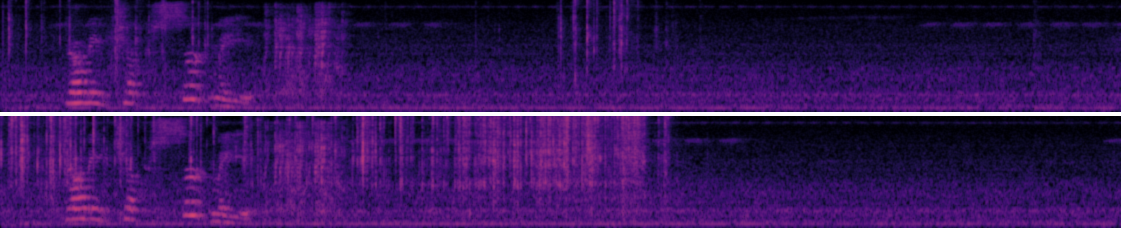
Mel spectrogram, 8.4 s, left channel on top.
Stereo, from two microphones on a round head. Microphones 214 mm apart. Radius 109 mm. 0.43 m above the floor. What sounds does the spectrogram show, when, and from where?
0.5 s a woman speaking: 5° right (ahead or behind), 5.5 m; by 1.9 s 10° right (ahead or behind), 4.5 m
2.0 s a pop: 10° right (ahead or behind), 6.5 m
